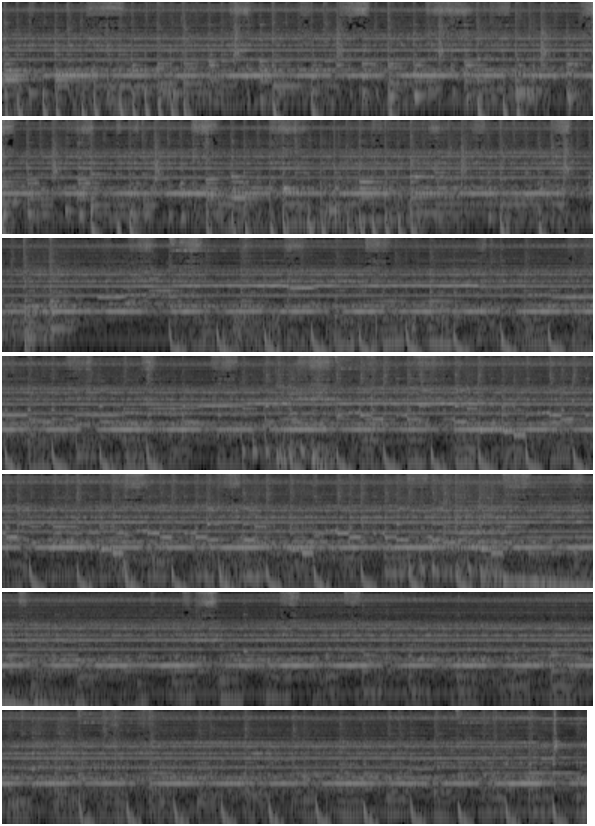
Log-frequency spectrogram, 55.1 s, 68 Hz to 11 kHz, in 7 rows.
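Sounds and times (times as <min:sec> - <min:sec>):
background music with beat: 0:00.0 - 0:55.0
dental lathe whine: 0:00.0 - 0:55.0.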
